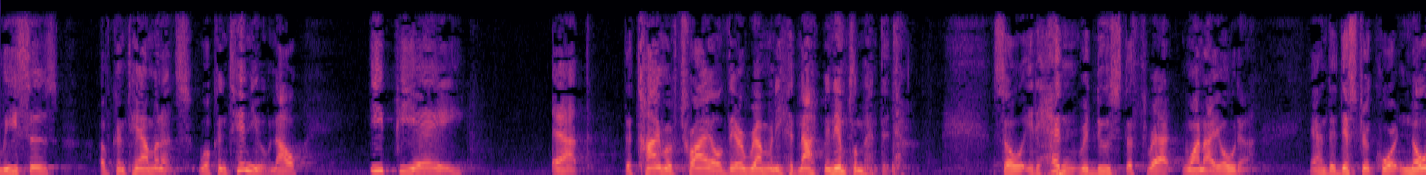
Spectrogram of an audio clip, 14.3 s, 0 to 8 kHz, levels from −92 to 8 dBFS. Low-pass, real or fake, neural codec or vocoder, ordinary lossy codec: 7.2 kHz; real; none; AAC, 48 kbps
